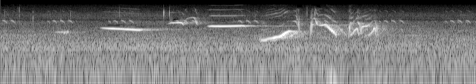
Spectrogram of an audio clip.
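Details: A Western Meadowlark named Winston in Helena, Montana, gives a few clear, high whistled notes, then a quick burst of rising, gurgling slurs. The background is quiet.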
